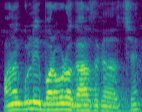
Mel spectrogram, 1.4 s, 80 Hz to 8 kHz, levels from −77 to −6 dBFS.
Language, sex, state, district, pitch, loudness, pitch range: Bengali, male, West Bengal, Alipurduar, 150 Hz, -15 LUFS, 135-160 Hz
